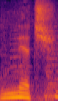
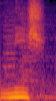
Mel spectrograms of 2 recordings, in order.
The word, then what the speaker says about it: niche: And yes, I pronounced that niche, not niche.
